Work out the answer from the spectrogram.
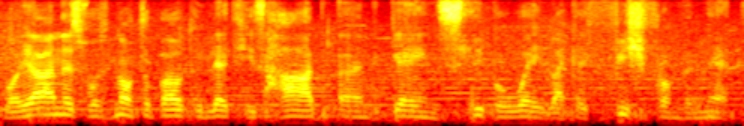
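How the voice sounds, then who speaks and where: A male actor plays a solemn Byzantine Greek man recounting his family's wars. His voice sits low, and he speaks in a measured, theatrical manner, with weighty gravity. It is scripted storyline narration for a strategy game, set over clearly audible music. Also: fairly even intonation, close to an everyday voice. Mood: grave.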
